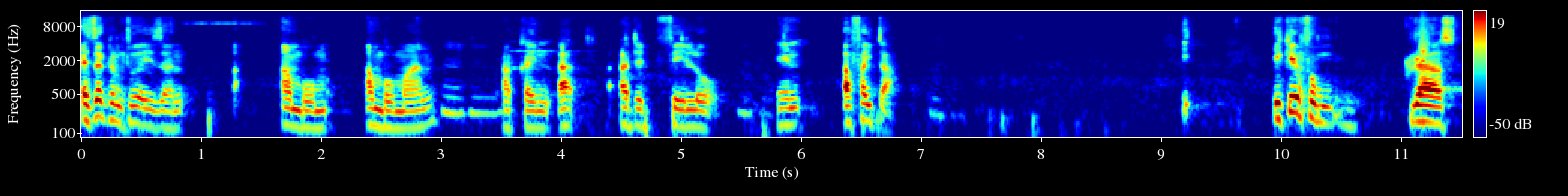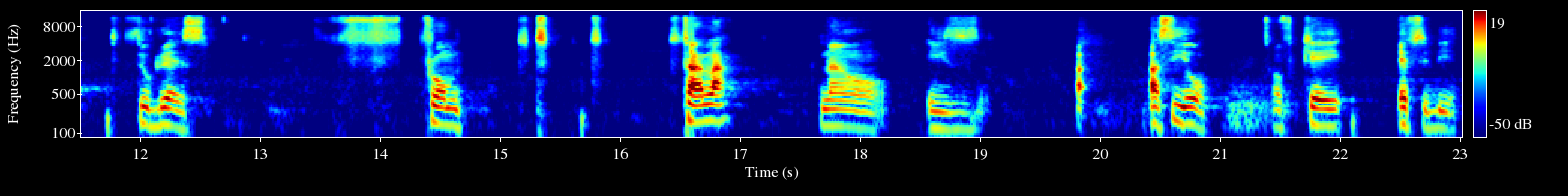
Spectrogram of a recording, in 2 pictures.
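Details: Adult male who stammers, self-described as neurological and present since birth. Finding: stuttering.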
